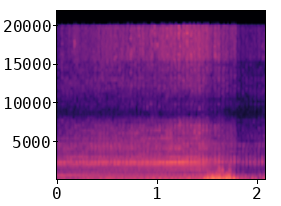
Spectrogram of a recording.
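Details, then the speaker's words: 2021 3-ton Trane XR14 heat pump in heat mode, 33°F, cloudy, 85% humidity, outdoor unit frozen up: loud, uneven droning hum with a rough churning undertone; compressor sounds bad, cause unclear. "and sounds like crap 2021 three ton that does not sound good at all fairly nice unit though not sure what could be wrong with it"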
